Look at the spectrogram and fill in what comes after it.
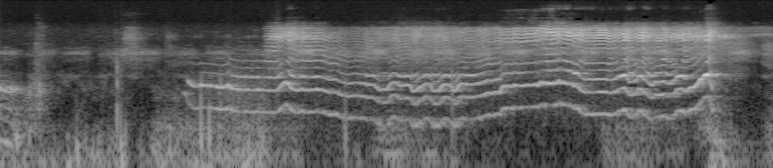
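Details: Dog complaining at a Phuket dog resort, giving one long moaning whine that rises and wavers for about five seconds in a small room, with soft knocks before it.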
